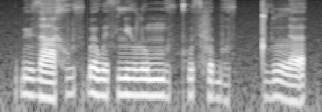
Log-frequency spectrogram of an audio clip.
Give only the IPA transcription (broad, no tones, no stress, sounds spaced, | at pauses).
ɓ ʉ ð a x ṳ θ ɓ ɵ w ɨ θ lʲ u l u mː o̤ θ kʷʰ e θ f ɵ b o̤ θ tː ṳ lː ɐ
